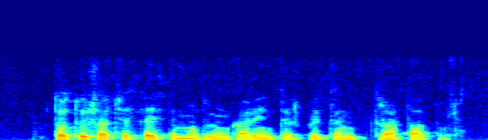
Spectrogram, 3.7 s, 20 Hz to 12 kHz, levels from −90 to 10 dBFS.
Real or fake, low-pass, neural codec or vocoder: real; 7.2 kHz; none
